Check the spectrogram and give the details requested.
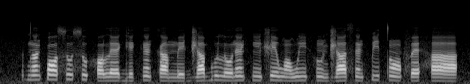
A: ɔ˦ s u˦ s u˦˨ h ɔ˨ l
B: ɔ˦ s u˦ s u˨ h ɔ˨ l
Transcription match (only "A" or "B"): A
